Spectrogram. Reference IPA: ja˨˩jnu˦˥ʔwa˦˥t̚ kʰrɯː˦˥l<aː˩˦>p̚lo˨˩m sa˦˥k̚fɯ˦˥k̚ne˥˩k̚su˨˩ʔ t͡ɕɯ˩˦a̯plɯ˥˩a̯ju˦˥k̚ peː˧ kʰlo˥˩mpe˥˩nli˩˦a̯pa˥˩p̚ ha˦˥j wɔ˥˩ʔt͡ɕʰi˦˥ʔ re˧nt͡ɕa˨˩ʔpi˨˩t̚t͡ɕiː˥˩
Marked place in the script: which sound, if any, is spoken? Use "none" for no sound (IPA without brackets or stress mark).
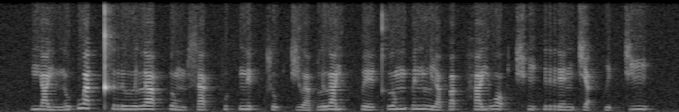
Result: aː˦˥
